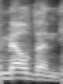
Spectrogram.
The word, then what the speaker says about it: Melbourne: Well, how do you say it in Australia? Melbourne? – We say Melbourne, yeah.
